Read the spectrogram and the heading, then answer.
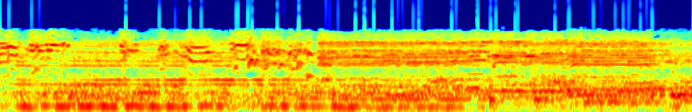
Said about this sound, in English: And she reached over and put her hand on his back. And suddenly she was screaming.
